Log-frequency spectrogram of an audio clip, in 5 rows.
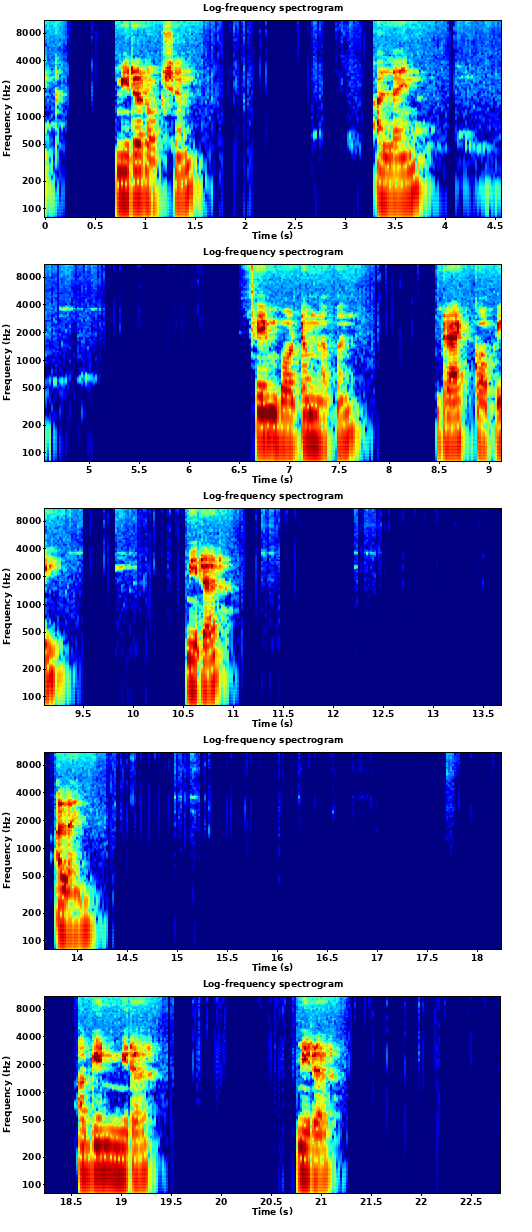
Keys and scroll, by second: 2.1 F3, 2.8 F2, 10.3 F2, 20.4 F3, 21.1 F3, 21.4 F2.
